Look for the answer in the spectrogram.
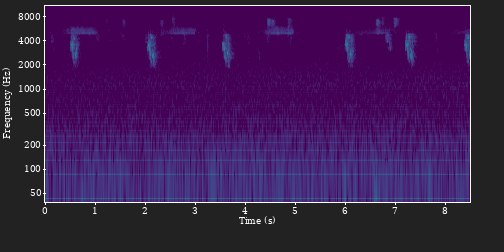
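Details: Repeated sparrow chirps on a thatched roof covered in morning dew, sharp bright notes every one to two seconds, some doubled, with fainter chirping from other birds and a steady high hum underneath.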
